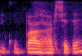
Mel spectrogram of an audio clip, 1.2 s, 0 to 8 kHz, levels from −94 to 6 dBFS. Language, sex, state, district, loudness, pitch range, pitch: Angika, male, Bihar, Bhagalpur, -18 LUFS, 130-145 Hz, 140 Hz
